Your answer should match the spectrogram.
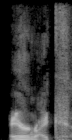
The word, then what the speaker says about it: Ehrenreich: Ehrenreich.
